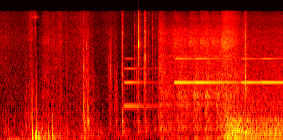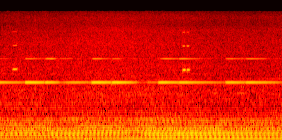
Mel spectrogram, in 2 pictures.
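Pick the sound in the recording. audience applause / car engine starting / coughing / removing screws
car engine starting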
